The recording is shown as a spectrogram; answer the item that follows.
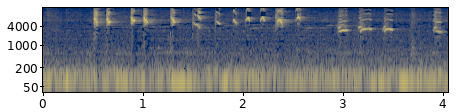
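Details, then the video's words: Kolibri ninja song played to train caged songbirds: rapid series of high, sharp chirps at steady intervals, shifting to slightly lower slurred notes near the end, over a faint low hum. "PANCINGAN KOLIBRI NINJA (Konin) FULL ISIAN tembakan mantap"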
